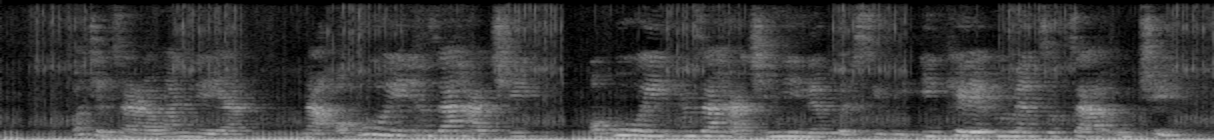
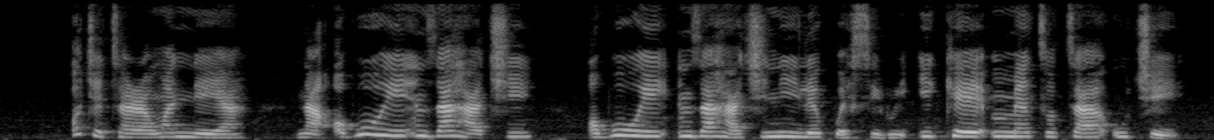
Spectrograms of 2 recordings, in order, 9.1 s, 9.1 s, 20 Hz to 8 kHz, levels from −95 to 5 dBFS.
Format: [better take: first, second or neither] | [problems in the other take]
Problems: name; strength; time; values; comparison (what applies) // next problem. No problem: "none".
second | background sound (Purr); 5 dB above the speech // room echo; dies away in 0.6 s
